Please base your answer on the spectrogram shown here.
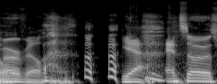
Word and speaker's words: Maryville: It's not pronounced Maryville. No, they don't pronounce the Y. Yeah. I don't know why. It's spelled that's what Maryville, they don't do. But it's pronounced Merville. Merville.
